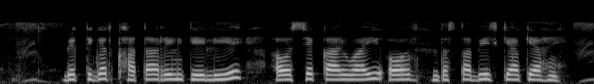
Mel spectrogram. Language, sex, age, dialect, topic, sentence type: Hindi, female, 36-40, Garhwali, banking, question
